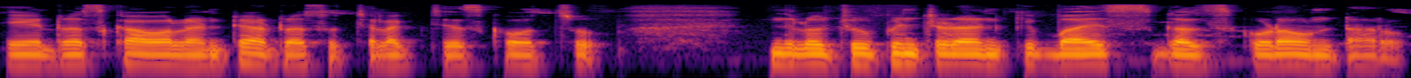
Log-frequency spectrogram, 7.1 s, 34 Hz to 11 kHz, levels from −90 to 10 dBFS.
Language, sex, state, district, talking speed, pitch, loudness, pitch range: Telugu, male, Andhra Pradesh, Anantapur, 110 wpm, 100 Hz, -18 LUFS, 95-100 Hz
